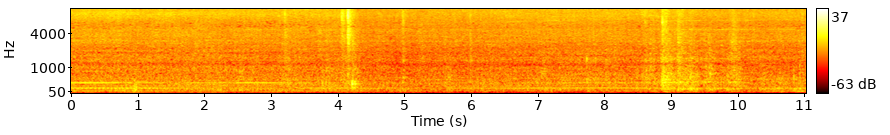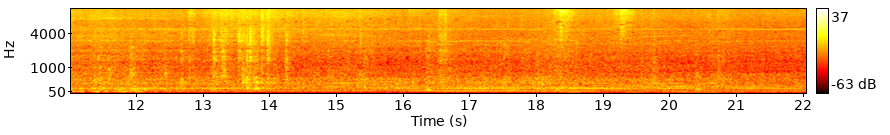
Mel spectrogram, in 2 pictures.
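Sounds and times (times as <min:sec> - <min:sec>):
diesel engine running: 0:00.0 - 0:22.0.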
